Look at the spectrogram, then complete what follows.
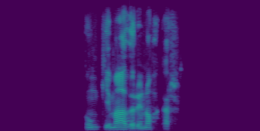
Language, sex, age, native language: Icelandic, male, 40-49, Icelandic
